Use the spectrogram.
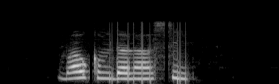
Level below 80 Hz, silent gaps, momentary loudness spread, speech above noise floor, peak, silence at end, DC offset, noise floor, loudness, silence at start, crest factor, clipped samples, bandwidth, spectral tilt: -56 dBFS; none; 11 LU; 58 dB; -2 dBFS; 0.9 s; under 0.1%; -76 dBFS; -19 LUFS; 0.6 s; 18 dB; under 0.1%; 7.8 kHz; -6 dB/octave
